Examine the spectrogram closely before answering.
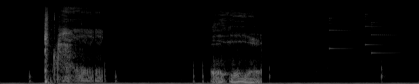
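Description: A sword strikes a zombie.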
